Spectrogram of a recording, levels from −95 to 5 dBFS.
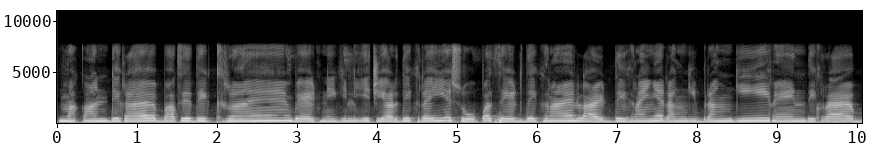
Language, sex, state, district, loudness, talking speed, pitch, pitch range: Hindi, female, Bihar, Saran, -16 LUFS, 130 wpm, 235 Hz, 225-240 Hz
